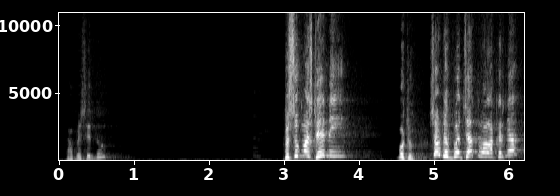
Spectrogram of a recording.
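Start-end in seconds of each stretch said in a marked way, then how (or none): 3.0-6.1 flustered. Retold or imitated. Frantic retelling of busy schedule.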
